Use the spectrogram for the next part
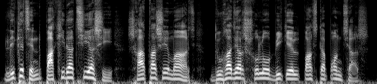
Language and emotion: Bengali, neutral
